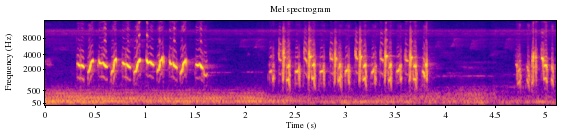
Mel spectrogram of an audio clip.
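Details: Loud yellow-vented bulbul (trucukan) song used as a lure for other birds: a quick run of wavering, warbled notes, then a harsher, denser chattering phrase, and a final brief burst, over a low background hum.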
